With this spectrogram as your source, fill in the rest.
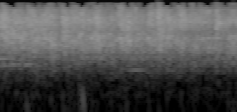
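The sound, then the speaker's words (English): A crowd claps steadily for Lee Milner, who is on the stage, in a dense, even wash of applause, with no voices breaking through and no letup across its couple of seconds. “Round of applause for Lee Milner.”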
